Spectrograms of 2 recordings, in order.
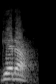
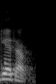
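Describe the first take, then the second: First: It is said sharply, like an order. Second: It is said softly and kindly. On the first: It is a command that must be obeyed. The speaker calls it wrong. "Order नहीं दे रही थी कि हे get up, ऐसा नहीं था" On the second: It is a friendly suggestion. The speaker calls it right. "ऐसा था कि गेट अप, यानी कि बड़े प्यार से"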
